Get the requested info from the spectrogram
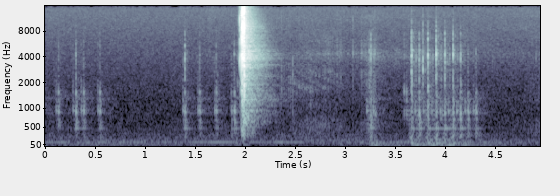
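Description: Fingers working the seal on an iPhone 12 Pro box: light clicks and scratches on the cardboard, one sharp snap about two seconds in, and a short stretch of scratching and tearing near four seconds in as the seal is peeled.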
